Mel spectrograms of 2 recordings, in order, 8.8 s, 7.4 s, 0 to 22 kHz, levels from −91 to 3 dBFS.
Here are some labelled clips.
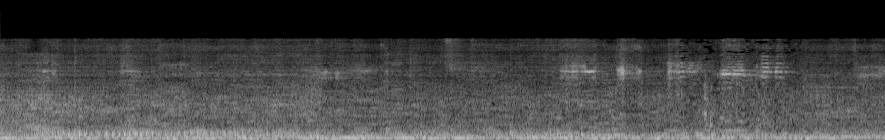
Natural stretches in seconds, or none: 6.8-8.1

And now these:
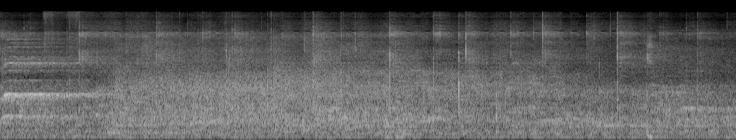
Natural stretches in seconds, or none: 0.0-0.9; 1.5-2.8; 6.6-7.4

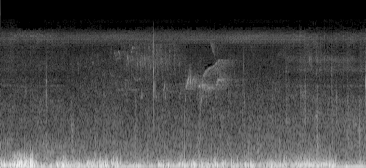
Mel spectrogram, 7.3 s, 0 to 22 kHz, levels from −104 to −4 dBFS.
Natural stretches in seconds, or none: 1.3-5.7

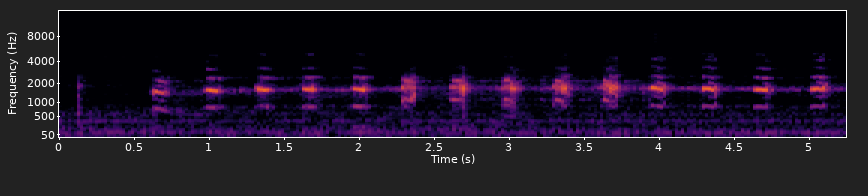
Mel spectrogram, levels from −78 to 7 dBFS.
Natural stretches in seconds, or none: 3.2-5.3

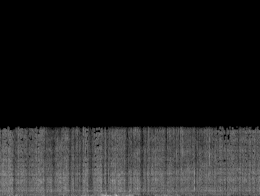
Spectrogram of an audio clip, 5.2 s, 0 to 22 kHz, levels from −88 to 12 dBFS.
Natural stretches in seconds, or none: 0.0-0.8; 1.6-2.2; 4.3-5.2

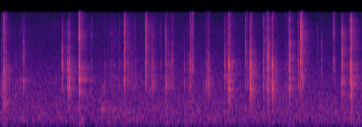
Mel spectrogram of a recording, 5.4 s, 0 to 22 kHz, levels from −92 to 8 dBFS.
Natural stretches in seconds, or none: 0.0-5.4

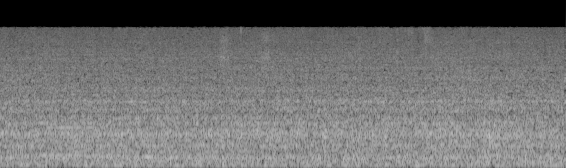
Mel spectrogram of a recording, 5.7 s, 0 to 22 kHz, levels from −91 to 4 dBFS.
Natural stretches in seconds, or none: 0.0-5.7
